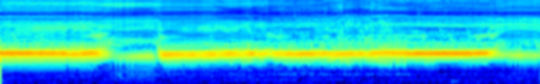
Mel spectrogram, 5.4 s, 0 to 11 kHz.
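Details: Larger 17-year cicada variant, yellow-brown striped under the abdomen, heard close: an unbroken droning whine at one steady pitch, dipping briefly in loudness near one second, then holding strong before easing slightly at the end.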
